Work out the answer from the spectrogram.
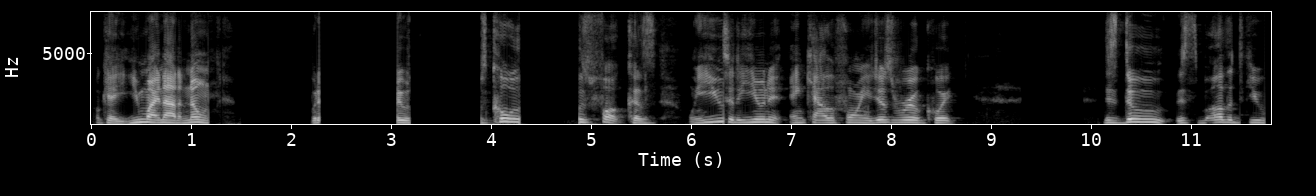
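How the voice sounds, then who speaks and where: A man's voice: a little high, unhurried, long pauses, a bit bright, no echo, studio quality. A man hosting a casual interview over a video call from home, swearing freely, apologizing, and joking around. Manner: profane, apologetic, loose and joking. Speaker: host. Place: home setup in Florida.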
